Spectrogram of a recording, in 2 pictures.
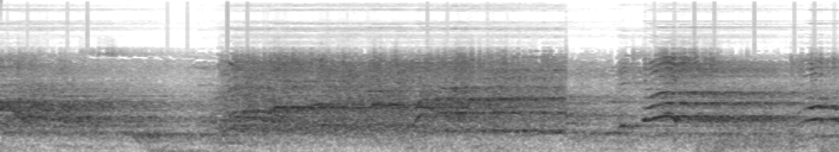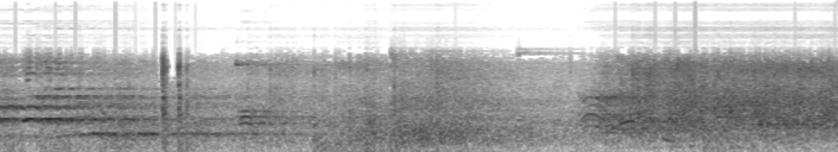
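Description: Voices shouting and calling in a large gym hall during a youth basketball game, with a single sharp knock about ten seconds in.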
